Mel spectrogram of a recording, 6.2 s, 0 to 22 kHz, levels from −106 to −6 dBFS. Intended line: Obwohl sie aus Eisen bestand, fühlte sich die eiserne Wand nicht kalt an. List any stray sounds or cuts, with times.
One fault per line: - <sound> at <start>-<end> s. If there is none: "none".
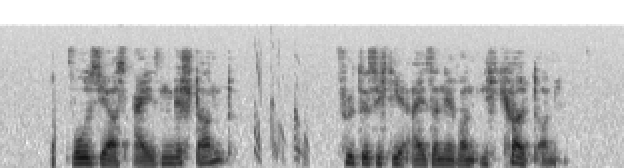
- dropout at 0.5-0.7 s
- chirp at 2.5-3.1 s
